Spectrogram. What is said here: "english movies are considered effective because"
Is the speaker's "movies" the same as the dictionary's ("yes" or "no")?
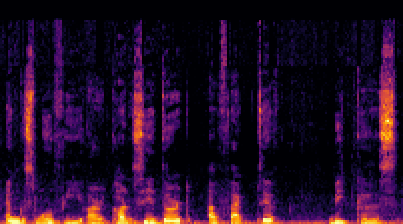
no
